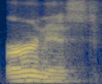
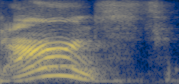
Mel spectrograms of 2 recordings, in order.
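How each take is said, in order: First: Said in the usual way. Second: "Ernst" squeezed into one syllable; Ernest's own pronunciation. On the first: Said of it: "but he would pronounce it Ernst". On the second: Shown as a demonstration. Co-host showing how the character says his name, squashed pronunciation "Ernst". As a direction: say "Ernst", dropping the middle vowel of Ernest. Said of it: "he would pronounce it Ernst".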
